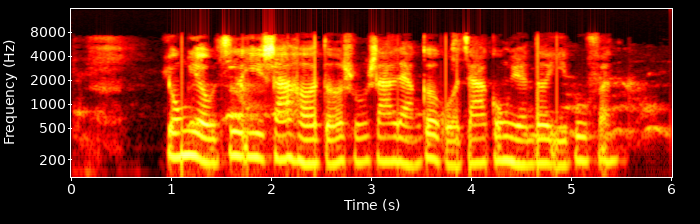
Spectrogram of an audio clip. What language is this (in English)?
Chinese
